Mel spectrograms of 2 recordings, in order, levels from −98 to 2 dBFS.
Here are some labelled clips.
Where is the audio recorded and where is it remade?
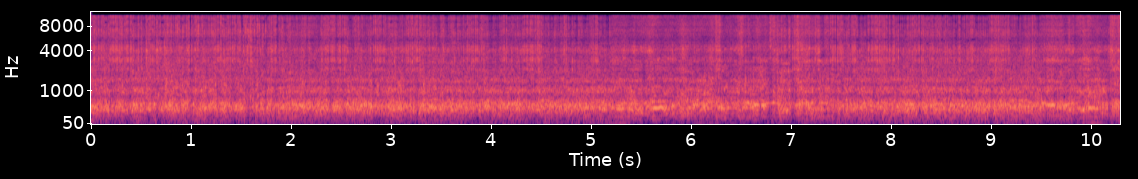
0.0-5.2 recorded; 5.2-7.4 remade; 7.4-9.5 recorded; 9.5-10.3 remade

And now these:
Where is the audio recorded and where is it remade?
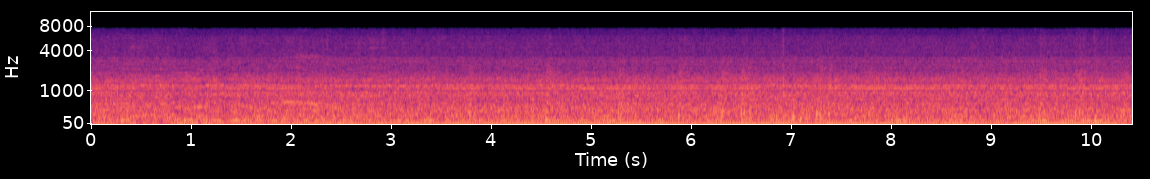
0.0-0.8 recorded; 0.8-1.4 remade; 1.4-10.4 recorded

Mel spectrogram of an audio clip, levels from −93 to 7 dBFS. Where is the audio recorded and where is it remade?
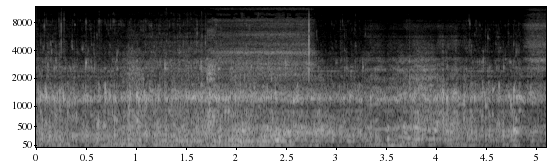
0.0-3.3 recorded; 3.3-4.3 remade; 4.3-5.1 recorded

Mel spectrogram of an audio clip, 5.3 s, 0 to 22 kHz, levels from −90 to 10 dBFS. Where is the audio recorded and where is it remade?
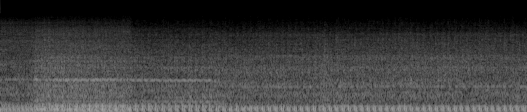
0.0-5.3 recorded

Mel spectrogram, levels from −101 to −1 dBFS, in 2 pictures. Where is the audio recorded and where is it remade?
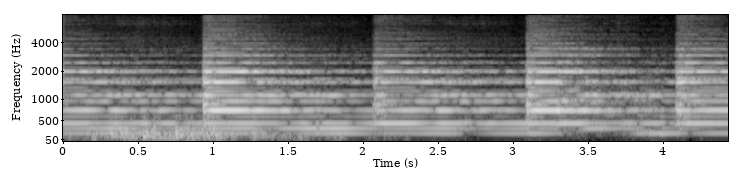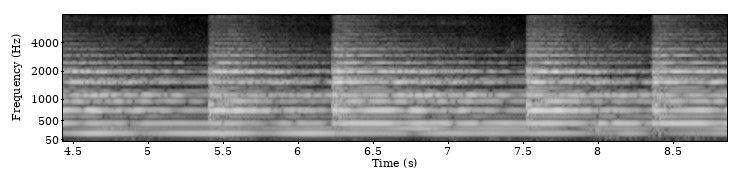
0.0-3.3 recorded; 3.3-4.0 remade; 4.0-8.9 recorded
